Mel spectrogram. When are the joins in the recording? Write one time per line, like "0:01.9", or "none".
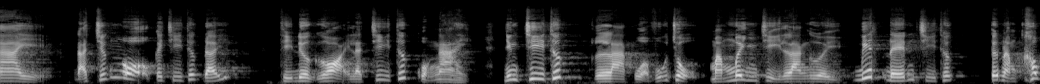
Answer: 0:07.0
